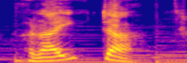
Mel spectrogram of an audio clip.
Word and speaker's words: writer: চলুন, WRITER মানে রাইঠা, রাইটা। রং, রং। আমরা কিন্তু এখানে ডাবলইউ উচ্চারণ করিতেছি না।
